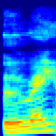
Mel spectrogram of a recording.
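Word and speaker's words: Ouray: The Parley Ure, I think that's how Ure, you pronounce it. – It's O-U-R-A-Y. It's actually a small town in Colorado, in the San Juan Mountains in Colorado.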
